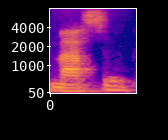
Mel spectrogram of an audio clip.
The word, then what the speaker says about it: MASF: It's pronounced massive because I'm trying to make a massive change, but masf.ie.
